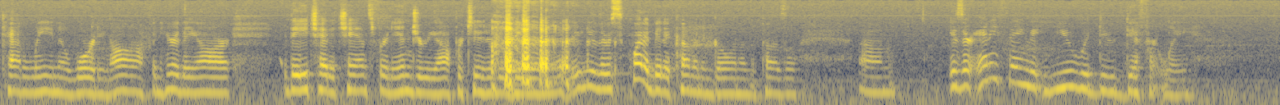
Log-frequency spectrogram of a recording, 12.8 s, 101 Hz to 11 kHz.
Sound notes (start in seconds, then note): 5.0 laughs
